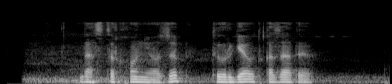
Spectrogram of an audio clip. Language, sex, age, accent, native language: Uzbek, male, 18-24, Qashqadaryo, Uzbek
